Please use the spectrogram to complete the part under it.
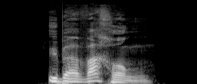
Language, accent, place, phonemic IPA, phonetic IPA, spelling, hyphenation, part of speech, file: German, Germany, Berlin, /ˌyːbəʁˈvaχʊŋ/, [ˌʔyːbɐˈvaχʊŋ], Überwachung, Über‧wa‧chung, noun, De-Überwachung.ogg
- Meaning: surveillance, monitoring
